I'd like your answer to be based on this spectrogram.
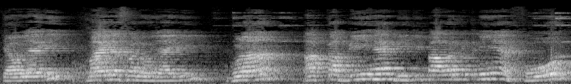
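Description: A man with a high voice leads an exam-prep math lesson, working through each step and asking questions he then answers himself. He sounds far from the mic, in a strongly echoing room with a faint hiss behind him. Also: a bit bright. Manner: explains step by step, asks and answers his own questions. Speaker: math teacher.

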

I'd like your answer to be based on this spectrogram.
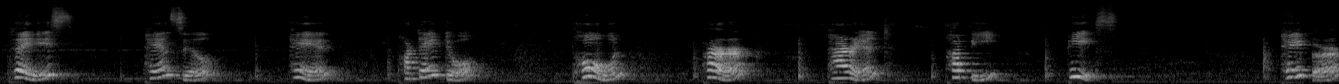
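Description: High-voiced woman slowly spelling English words. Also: a bit bright, distant mic, a little hiss or hum. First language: Bengali. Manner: spells each word letter by letter, then gives the meaning; asks short rhetorical checks. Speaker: English teacher. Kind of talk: slow spelling and vocabulary lesson. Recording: echoey room, voice from off the mic, faint ambience.

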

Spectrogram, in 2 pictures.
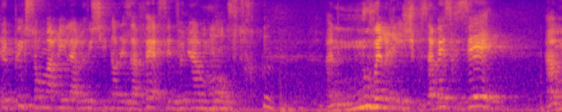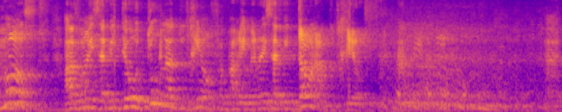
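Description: A man's voice: high-pitched, distant mic, noisy background, lightly acted. A man on stage voicing a jealous, gossipy old grandmother who nags and piles on asides. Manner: chatty, nagging, full of asides. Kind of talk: stand-up character comedy. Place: theater stage, filmed from the hall. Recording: roomy live-stage sound from afar.

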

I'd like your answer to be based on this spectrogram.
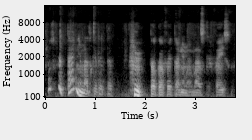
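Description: A man speaking through a gas mask in halting, rambling non-native English, giving casual unboxing commentary as a vlogger. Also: fairly low pitch, huge pitch swings, dark tone, a little hiss or hum.

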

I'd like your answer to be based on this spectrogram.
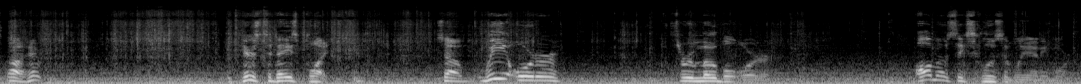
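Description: A man's voice: on the high side, expressive, takes it slowly, long pauses, warm tone, a little hiss or hum. A middle-aged man chatting casually in a parked car, talking while chewing his food. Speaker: vlog co-host. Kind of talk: casual chat. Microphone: camera on the dashboard.

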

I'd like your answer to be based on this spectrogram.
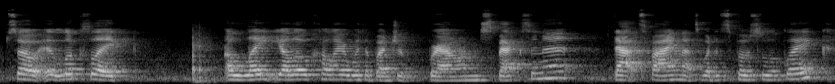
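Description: A young adult home cooking vlogger walks through a casual step-by-step demonstration in her home kitchen, explaining informally as she works with her hands at a slightly unhurried pace. Her mid-range voice sounds pushed and bright, and the roomy kitchen adds echo along with clear background noise.

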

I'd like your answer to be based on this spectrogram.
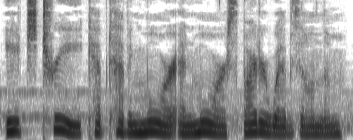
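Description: A woman narrating a horror short story in a steady, measured way. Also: on the low side, a little hiss or hum.

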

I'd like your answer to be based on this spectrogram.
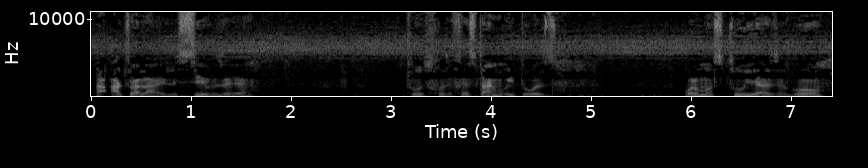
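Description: A man's voice: lowish voice, fairly even intonation, measured pace, pauses often, rough recording. A young Tanzanian man giving an earnest testimony with many fillers, filmed outdoors on a phone held close. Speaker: church member giving testimony. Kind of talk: selfie video testimony. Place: outdoors in rural countryside. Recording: outdoor insects and noise.

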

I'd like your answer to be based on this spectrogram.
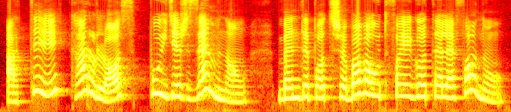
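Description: A woman's voice: high voice, animated, a little slow, voice pushed up. A woman voicing a confident young boy who leads a rescue team, commanding and encouraging, in a children's audiobook.

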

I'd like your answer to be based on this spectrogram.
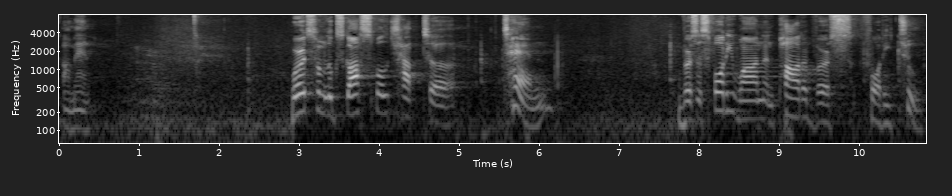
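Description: A Bahamian-accented guest priest in his thirties preaches in a church sanctuary into a pulpit mic. He starts out genial and builds to emphatic delivery, speaking slowly in a fairly high, slightly bright voice with lively intonation.

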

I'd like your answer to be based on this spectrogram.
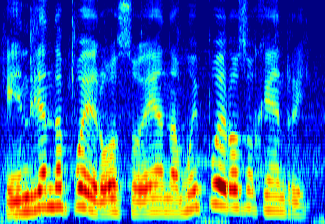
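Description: A man with a Mexican accent giving excitable let's play commentary, swearing a lot and talking to viewers as he plays. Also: high-pitched, quick pace, background noise. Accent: Mexican Spanish. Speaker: gaming channel host.

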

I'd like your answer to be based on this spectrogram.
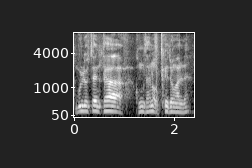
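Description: A man's voice: medium pitch, steady tone, a little fast, a little mellow, a little hiss or hum, lightly acted. A man playing a blustery, impulsive middle-aged husband and boss in a Korean TV family drama, speaking brusquely and emphatically. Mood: brisk, bossy.

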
